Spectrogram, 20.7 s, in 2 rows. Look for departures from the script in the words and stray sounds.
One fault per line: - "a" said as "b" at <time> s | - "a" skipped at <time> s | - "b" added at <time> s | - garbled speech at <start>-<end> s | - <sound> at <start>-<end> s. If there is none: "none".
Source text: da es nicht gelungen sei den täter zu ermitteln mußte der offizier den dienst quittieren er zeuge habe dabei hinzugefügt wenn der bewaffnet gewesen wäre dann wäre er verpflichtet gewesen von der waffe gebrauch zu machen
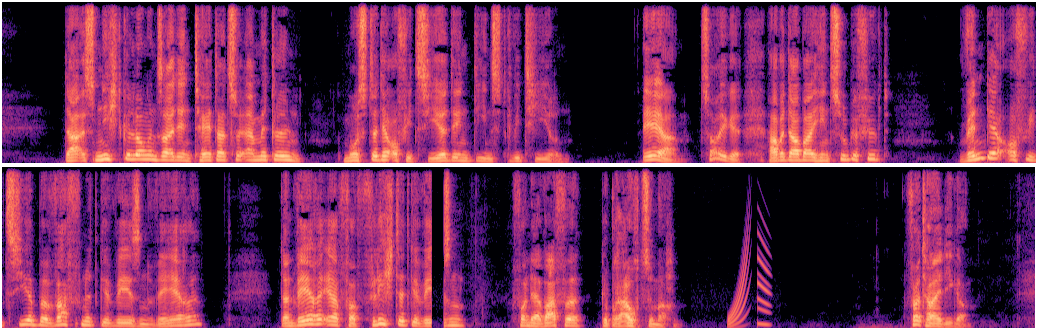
- "offizier" added at 10.1 s
- dropout at 14.6-14.8 s
- chirp at 17.6-18.1 s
